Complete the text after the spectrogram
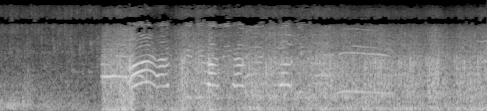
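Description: Children call out excitedly outdoors.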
